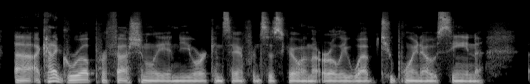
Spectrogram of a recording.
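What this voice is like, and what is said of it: American Boston accent. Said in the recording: “as you can tell by the accent, I'm not from here. I'm from the States, from Boston”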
